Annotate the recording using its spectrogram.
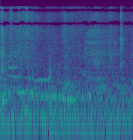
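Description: A person's low humming voice, drawn out and drifting slightly in pitch, with no clear words.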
